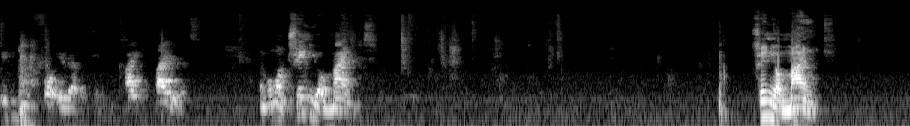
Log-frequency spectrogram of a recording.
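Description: A man speaks with emphasis into a clip-on microphone, in short bursts with pauses.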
